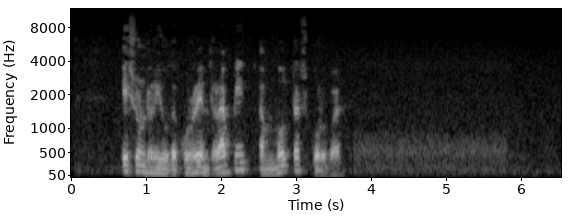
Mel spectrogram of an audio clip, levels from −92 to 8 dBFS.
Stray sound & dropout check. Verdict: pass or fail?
pass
